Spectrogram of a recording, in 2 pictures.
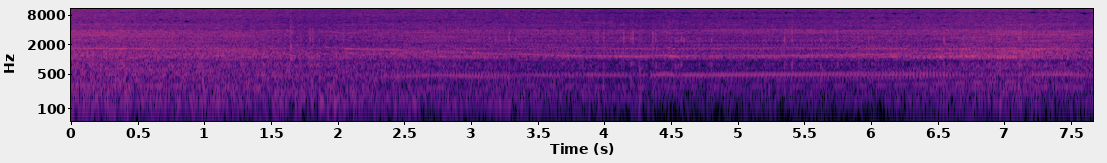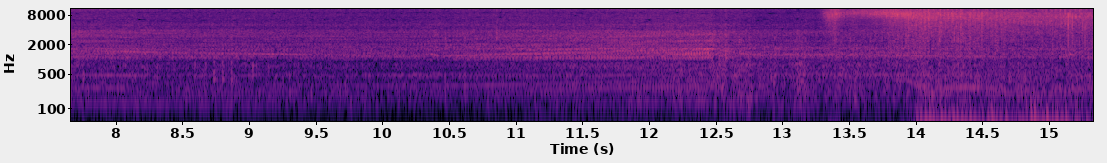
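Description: Yamaha XSR700's parallel-twin engine running under way, its pitch rising and falling with the throttle, over steady wind noise. The wind rush grows louder and rumbles near the end.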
